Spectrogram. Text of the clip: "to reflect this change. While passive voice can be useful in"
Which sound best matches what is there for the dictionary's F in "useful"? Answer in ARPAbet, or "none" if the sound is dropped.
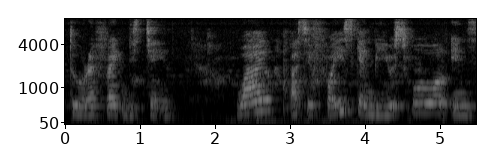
F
